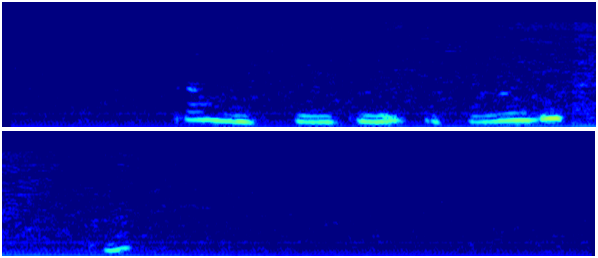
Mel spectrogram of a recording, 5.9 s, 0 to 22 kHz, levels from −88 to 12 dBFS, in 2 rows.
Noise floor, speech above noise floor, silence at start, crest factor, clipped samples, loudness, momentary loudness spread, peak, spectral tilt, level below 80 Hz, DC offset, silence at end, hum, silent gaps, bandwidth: -75 dBFS; 29 dB; 0.9 s; 20 dB; under 0.1%; -47 LUFS; 21 LU; -30 dBFS; -7 dB/octave; -74 dBFS; under 0.1%; 2.3 s; 50 Hz at -70 dBFS; none; 11.5 kHz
